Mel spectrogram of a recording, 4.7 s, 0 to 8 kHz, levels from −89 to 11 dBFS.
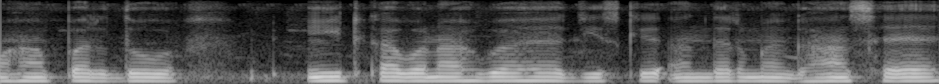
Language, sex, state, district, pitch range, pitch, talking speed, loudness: Hindi, male, Jharkhand, Deoghar, 125-130 Hz, 130 Hz, 165 wpm, -15 LUFS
